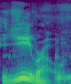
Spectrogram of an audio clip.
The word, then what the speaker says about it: gyro: It is yeero. Why y e r o? So, yeero. So, it's two syllables. The g is silent in Greek. It's not gyro and it's not gyro.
